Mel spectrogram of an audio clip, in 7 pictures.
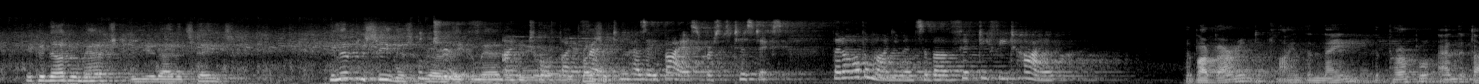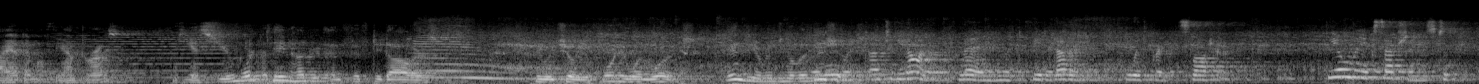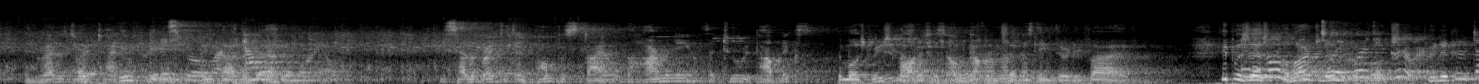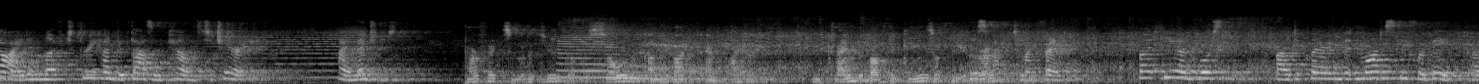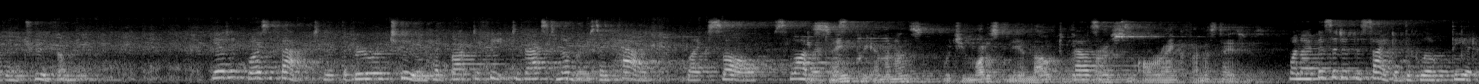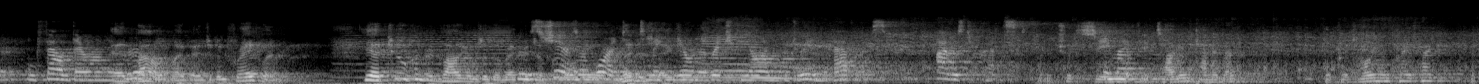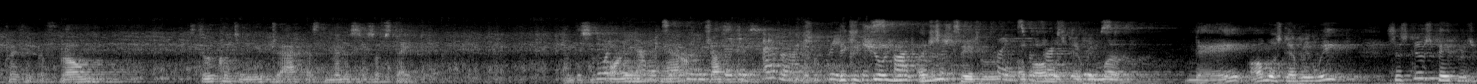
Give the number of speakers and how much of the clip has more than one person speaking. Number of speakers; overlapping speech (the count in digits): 3, about 22%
